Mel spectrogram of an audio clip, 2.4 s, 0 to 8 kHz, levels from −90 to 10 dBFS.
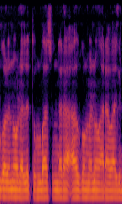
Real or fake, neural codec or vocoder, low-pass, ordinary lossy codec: fake; codec, 16 kHz, 4.8 kbps, FACodec; 7.2 kHz; none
